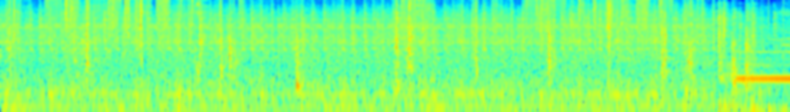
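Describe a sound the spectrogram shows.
A machine clanks and rattles as it is repaired.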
